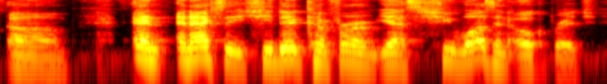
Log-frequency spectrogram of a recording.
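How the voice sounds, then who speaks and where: A podcast co-host, a man with a voice on the high side, chats casually at a moderate pace while recounting anecdotes. He's animated and rambling, stumbling over repeated false starts.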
